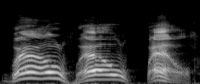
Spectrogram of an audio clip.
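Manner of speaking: loud exclaiming bird, stepping down in pitch; blackbird character. Acted. Blackbird arriving at the chaotic farm, loudly exclaiming. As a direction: call out each word big and theatrical. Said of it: "said Charles the blackbird".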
